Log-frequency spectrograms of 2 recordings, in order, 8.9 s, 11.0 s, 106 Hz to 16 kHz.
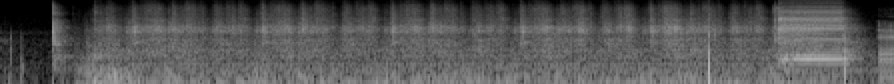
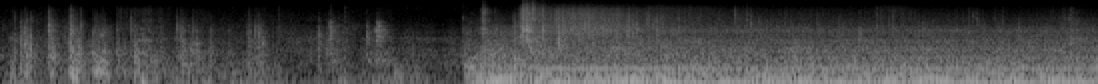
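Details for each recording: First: Maytag LDE4914ACL dryer starting up: harsh steady scraping grind pulsing as the drum turns, drum rubbing likely on the front housing; repaired at the support wheel. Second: Maytag LDE4914ACL dryer after replacing the drum support wheel for a grinding and scraping complaint: after handling knocks it starts and settles into an even low rumble and steady hum, no scraping, running normally.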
